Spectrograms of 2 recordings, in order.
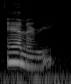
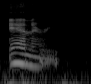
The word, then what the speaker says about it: Anari: Annery. That's how you say her name. Annery.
